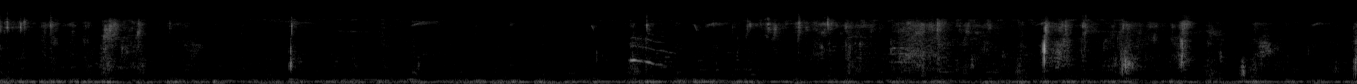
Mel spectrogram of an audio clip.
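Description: Monkeys rustle through dry leaves and grass.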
